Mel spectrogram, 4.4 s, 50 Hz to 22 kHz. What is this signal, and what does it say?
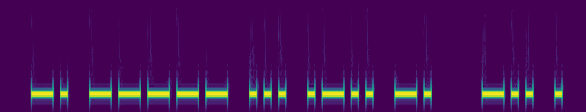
Morse code, heard as a keyed tone, about 22 wpm, 700 Hz. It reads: N0SLN DE
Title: USA Callsign DE Callsign - 5 Characters - 22wpm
